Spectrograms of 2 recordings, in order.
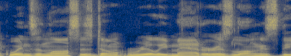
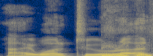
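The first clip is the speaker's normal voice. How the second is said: mock exhausted voice; 7 semitones higher, 4 dB louder, slower than usual. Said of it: "we're like".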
